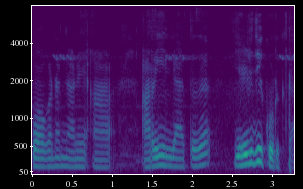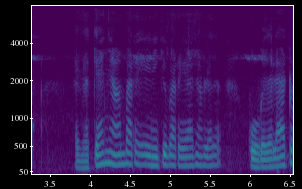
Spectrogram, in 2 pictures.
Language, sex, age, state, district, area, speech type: Malayalam, female, 60+, Kerala, Wayanad, rural, spontaneous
